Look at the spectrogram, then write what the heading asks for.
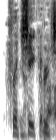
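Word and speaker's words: Krejčíková: And how do you pronounce her name? For the life of me, is it you say Krejcikova. Krejcikova.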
